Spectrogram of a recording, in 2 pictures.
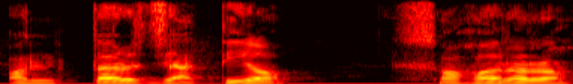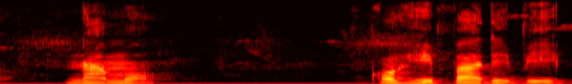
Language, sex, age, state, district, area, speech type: Odia, male, 18-30, Odisha, Kendrapara, urban, spontaneous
